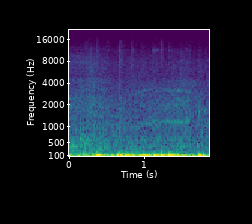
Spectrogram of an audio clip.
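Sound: elevator arriving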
